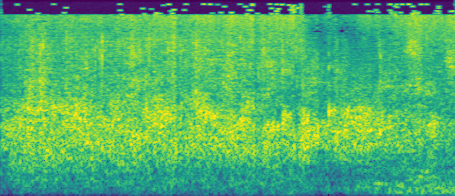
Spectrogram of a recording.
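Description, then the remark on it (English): An audience of Republican faithful claps steadily as Brad Chambers, a candidate for governor, is introduced, in a dense, continuous wash of applause that holds at an even, fairly loud level throughout, with no voices rising above it. “Round of applause.”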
